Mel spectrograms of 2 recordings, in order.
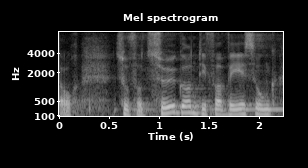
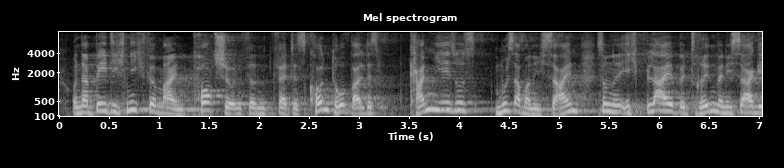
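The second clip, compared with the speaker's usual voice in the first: fervent preaching; 7 semitones higher than usual. Real, not acted. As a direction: drive the point home with fervour. Preaching at full force.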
